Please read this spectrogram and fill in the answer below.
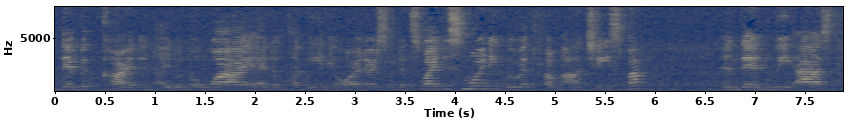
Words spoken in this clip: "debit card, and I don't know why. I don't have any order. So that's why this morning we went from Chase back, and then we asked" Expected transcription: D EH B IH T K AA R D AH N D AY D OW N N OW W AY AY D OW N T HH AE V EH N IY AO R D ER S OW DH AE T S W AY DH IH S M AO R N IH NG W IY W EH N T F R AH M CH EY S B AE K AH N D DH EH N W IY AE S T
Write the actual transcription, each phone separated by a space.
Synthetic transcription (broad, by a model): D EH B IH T K AA R D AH N AY D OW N N OW W AY AY D OW N T HH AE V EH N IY AO R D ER S OW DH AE T S W AY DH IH S M AO R N IH NG W IY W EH T F R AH M CH EY S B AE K AH N D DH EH N W IY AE S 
